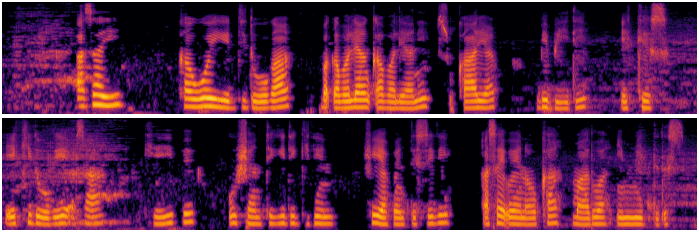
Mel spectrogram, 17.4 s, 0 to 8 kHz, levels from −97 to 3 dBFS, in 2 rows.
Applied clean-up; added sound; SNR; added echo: classical method Wiener filter.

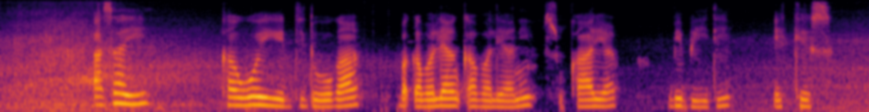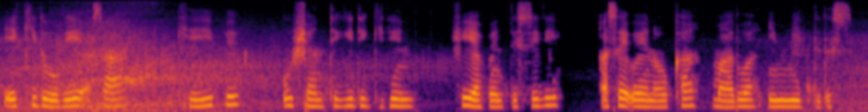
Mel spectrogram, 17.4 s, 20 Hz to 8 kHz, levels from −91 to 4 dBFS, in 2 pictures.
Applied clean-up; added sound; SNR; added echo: none; Car passing by / Engine; 15 dB; none.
